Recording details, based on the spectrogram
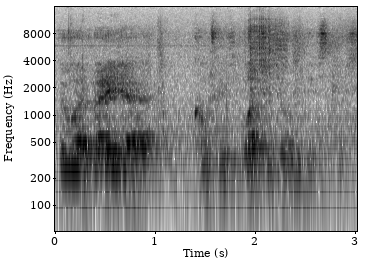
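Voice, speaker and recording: A middle-aged man, an ESL teacher giving a workshop talk, halting with many restarts and fillers. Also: mid-range voice, steady tone. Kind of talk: workshop presentation. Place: conference room. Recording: echoey hall, distant mic, noisy.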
